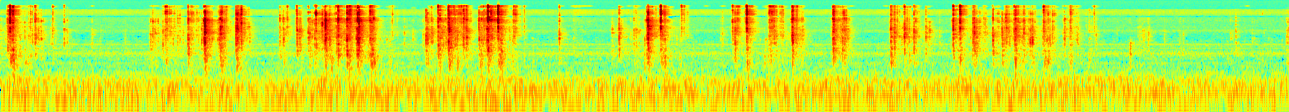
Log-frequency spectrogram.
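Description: A black plastic ergonomic computer keyboard is typed on with the fingertips of both hands. It produces a quick, uneven run of light, bright key clicks in bursts with short pauses, over a steady low hum.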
